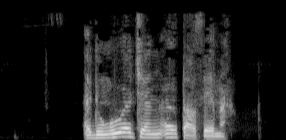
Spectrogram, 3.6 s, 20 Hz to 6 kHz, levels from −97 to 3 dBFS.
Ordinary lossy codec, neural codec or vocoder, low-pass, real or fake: MP3, 32 kbps; none; 5.4 kHz; real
